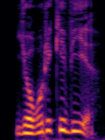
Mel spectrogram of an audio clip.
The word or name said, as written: HJORTEGEVIR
